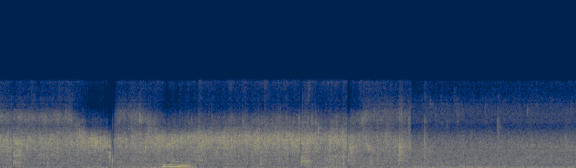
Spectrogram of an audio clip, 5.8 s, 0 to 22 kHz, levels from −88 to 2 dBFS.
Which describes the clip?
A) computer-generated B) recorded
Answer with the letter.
A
